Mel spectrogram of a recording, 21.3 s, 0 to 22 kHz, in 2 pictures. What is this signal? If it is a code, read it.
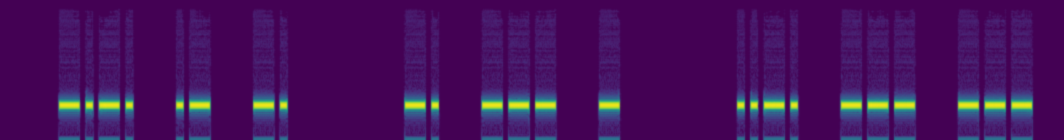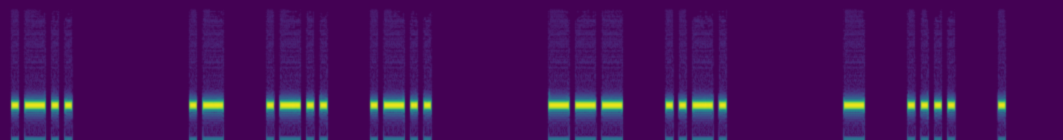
Morse code, heard as a keyed tone, about 18 wpm, spaced as for 12 wpm, 1000 Hz. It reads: CAN NOT FOOL ALL OF THE
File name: qotdfiles / 12wpm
